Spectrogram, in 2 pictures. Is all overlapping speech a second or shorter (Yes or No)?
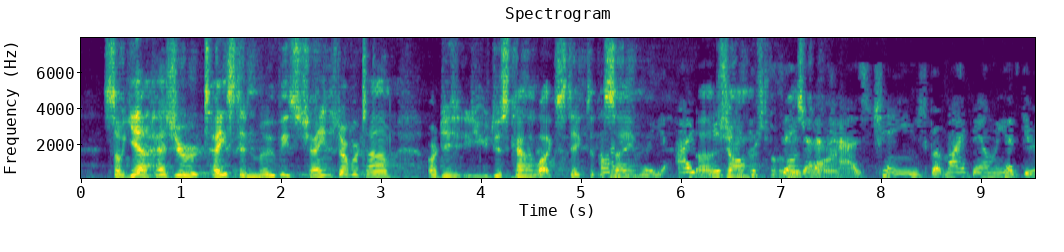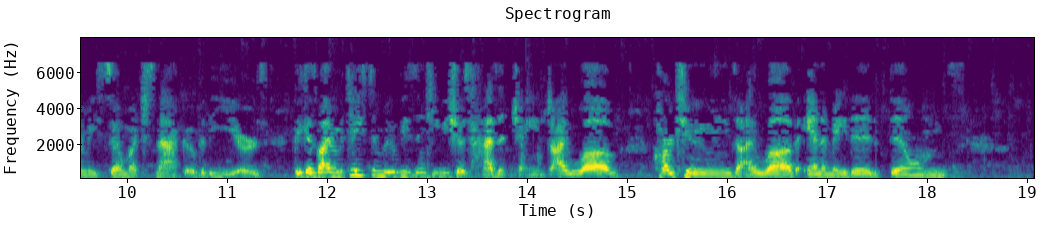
No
